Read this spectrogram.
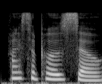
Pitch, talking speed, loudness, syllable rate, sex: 235 Hz, 175 wpm, -16 LUFS, 6.2 syllables/s, female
